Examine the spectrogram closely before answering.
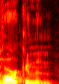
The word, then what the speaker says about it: Harkonnen: It's Harkonnen, Right. but it's not. It's actually Harkonnen.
